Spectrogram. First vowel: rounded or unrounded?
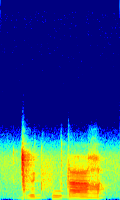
rounded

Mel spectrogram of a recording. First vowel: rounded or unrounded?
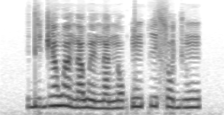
unrounded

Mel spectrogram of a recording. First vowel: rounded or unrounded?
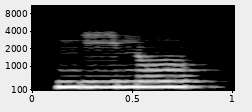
unrounded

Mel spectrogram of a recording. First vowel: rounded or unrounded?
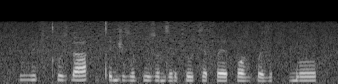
rounded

